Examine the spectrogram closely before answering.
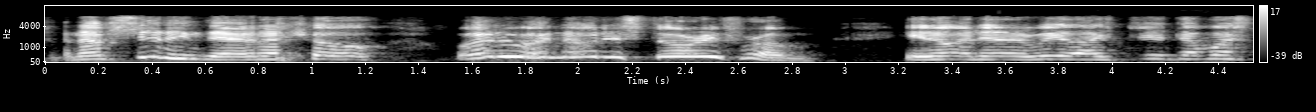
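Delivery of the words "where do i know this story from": sudden high disbelieving question, pitched well up; the penny drops and he can hardly believe it; astonished realization. Retold or imitated. Listening to the theologian, he suddenly recognizes the story, astonished and high. Realizing he has heard it before.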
